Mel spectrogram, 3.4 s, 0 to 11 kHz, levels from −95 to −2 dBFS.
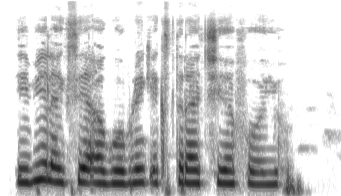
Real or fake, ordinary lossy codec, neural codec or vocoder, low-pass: real; none; none; none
